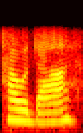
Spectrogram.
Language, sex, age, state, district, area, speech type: Kannada, female, 18-30, Karnataka, Dakshina Kannada, rural, conversation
